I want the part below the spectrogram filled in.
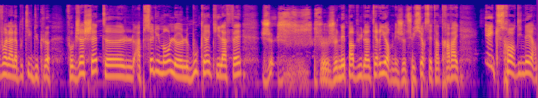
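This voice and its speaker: A man's voice: a little high, no room sound. An older man from France chatting casually as a vlogger, musing aloud as he reads English words in a French way. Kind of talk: casual chat while leafing through a book.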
